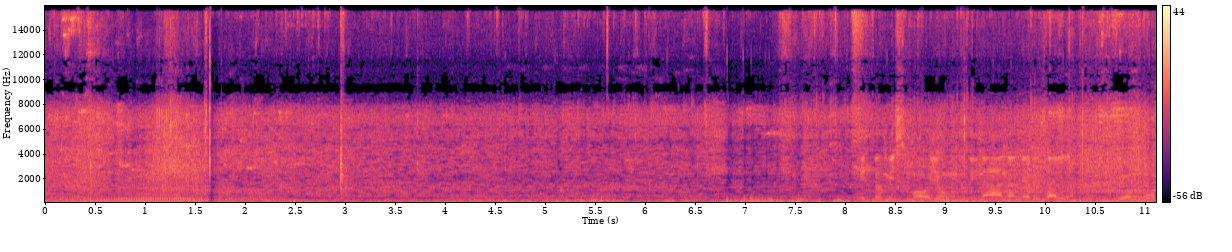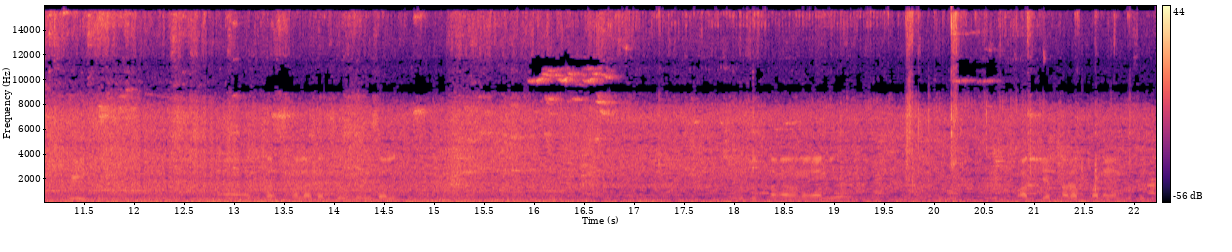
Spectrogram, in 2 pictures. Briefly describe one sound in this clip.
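Bicycle tyres roll over a paved road.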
